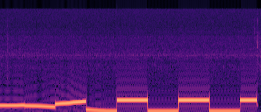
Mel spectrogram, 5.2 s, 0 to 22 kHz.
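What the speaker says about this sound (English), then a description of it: "I would say this is almost certainly an MS-20 synthesizer making the sound" Synthesizer tone, likely a Korg MS-20, with its pitch chopped by a square-wave LFO into a steady on-off alternation between a high note and a low buzzy note, after an opening that glides unevenly; loud and alone, with no talking.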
